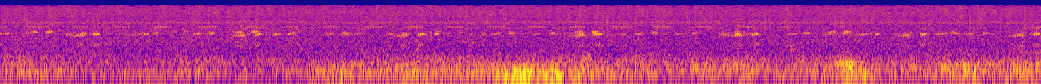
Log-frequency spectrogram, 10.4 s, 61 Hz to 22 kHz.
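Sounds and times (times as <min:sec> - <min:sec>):
crickets chirping: 0:00.0 - 0:10.4
rain during a thunderstorm: 0:00.0 - 0:10.4
low thunder: 0:03.2 - 0:10.4.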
